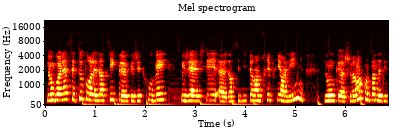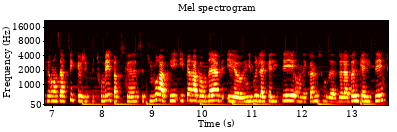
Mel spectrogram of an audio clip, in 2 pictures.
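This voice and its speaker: Young female vlogger, fairly high voice, casual and hesitant, faint music underneath. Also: fairly even intonation, fairly bright tone. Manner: hesitant, with frequent filler pauses; friendly, addressing viewers directly. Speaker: fashion vlogger. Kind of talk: casual try-on haul vlog.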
